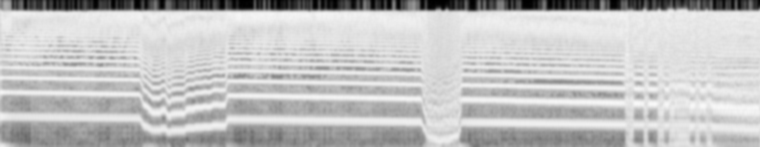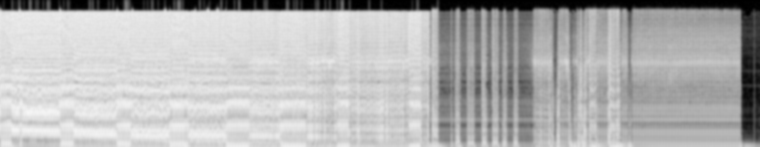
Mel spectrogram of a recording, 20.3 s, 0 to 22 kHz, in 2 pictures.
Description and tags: KEL-DeathOfASiren
You know these Electronic Labs for kids & youngsters where one builts electronic circuits in a painting by numbers way by connecting patch-wires to springs on tastelessly colourful boards of components?
I tried and recorded some of the Audio-related Experiments - simple oscillators, siren, etc. from a Maxitronic 30 in One Kit.
I did not denoise them or cut/gate out the background hum which is quite noticable in parts (breaks) because I felt that it was part of the character of the sound. Apply your own noise reduction/noise gate if necessary.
